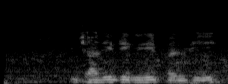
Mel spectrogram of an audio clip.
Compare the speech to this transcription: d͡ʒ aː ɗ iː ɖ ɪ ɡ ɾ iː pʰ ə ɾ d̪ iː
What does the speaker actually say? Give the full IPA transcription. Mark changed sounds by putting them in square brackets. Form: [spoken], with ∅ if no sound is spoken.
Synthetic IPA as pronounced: d͡ʒ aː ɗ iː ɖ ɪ ɡ ɾ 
